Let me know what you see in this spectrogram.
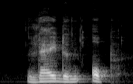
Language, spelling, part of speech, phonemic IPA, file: Dutch, leidden op, verb, /ˈlɛidə(n) ˈɔp/, Nl-leidden op.ogg
- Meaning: inflection of opleiden: 1. plural past indicative 2. plural past subjunctive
